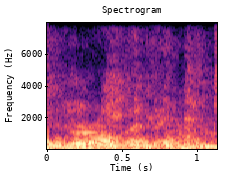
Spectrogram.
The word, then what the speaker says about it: Beryl: You know, it's spelled B-E-R-Y-L. I keep saying Beryl. I want to say Beryl, but they keep saying Beryl.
